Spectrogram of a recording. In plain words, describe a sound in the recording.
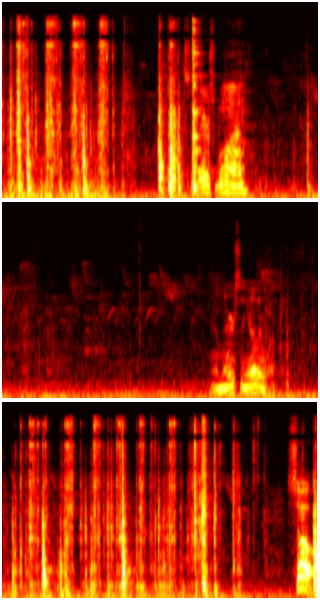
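Metal drawer slides click and rattle as they are handled.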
